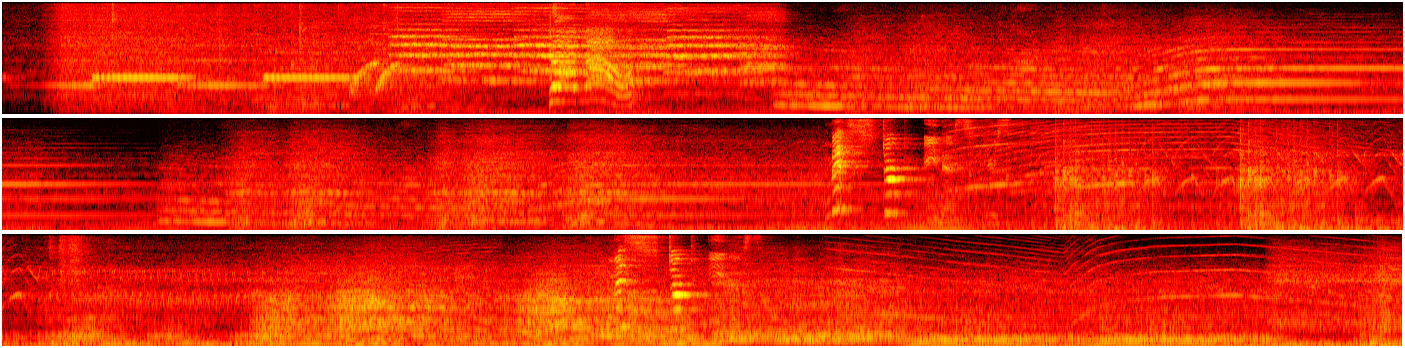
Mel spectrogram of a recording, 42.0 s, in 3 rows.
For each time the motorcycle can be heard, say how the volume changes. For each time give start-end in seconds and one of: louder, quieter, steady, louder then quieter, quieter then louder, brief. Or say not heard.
1.4-41.9 louder.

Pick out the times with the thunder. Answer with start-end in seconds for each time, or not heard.
not heard.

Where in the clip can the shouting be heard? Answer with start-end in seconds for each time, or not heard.
5.5-6.3, 22.2-24.1, 34.0-35.5.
